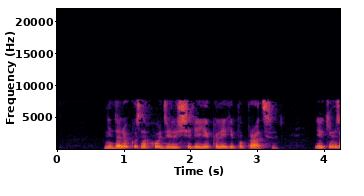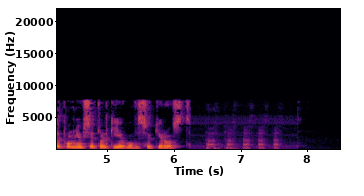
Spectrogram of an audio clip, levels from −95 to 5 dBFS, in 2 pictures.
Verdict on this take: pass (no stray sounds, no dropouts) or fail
fail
